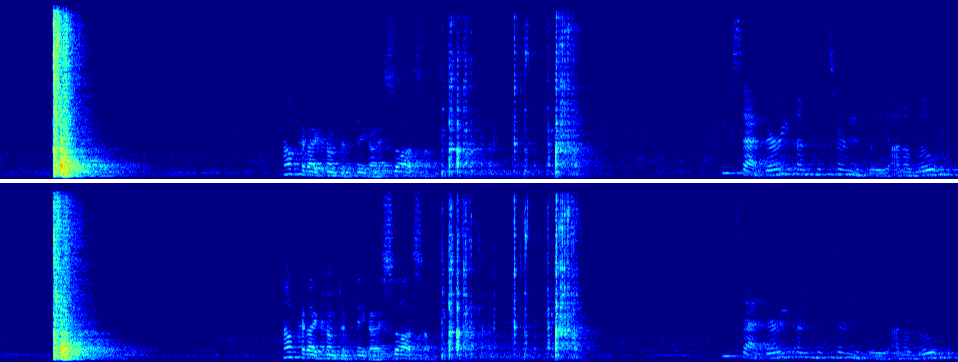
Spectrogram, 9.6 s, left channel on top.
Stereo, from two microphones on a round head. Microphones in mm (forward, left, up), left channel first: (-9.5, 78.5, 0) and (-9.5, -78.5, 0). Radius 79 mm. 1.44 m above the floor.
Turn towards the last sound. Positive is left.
turn(degrees=85)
